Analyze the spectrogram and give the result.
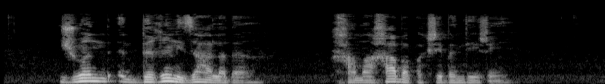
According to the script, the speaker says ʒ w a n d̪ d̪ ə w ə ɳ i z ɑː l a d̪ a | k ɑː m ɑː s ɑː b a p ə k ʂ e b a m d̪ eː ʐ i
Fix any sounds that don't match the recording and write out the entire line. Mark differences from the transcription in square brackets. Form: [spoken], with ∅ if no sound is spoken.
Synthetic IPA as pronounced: ʒ w a n d̪ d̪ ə [ɣ] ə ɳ i z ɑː l a d̪ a | [x] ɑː m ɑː [x] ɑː b a p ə k ʂ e b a [n] d̪ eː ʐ i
